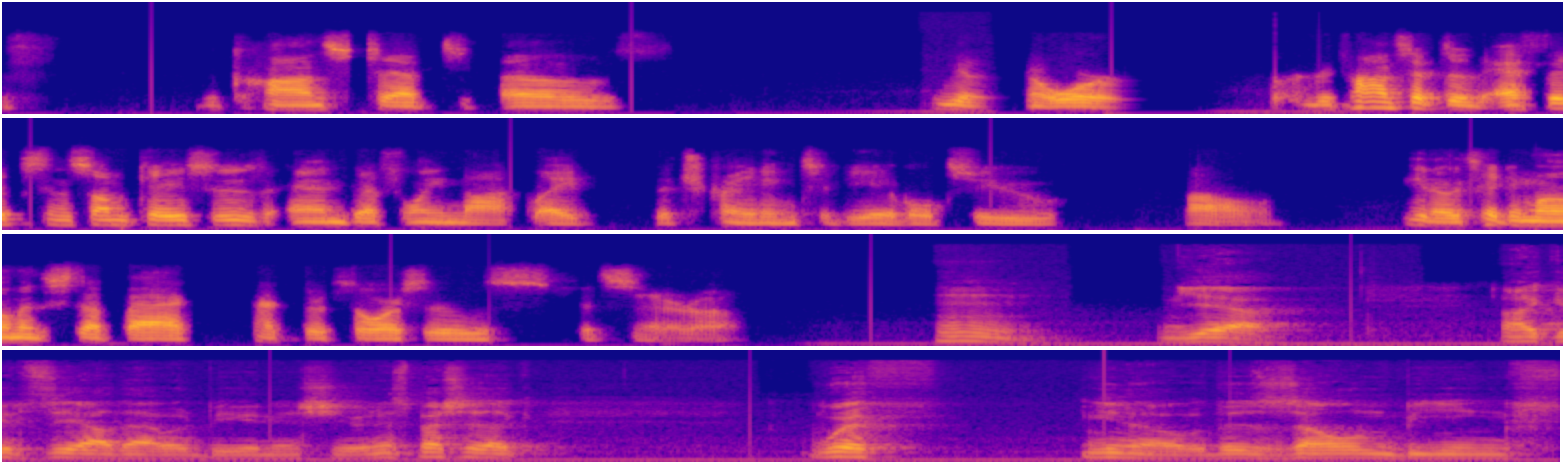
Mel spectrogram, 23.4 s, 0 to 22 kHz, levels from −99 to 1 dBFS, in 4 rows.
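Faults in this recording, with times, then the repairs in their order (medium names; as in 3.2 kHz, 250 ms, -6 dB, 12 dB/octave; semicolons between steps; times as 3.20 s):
tick 33 1/3 rpm -25 dBFS
13.53–13.54 s: dropout 7.4 ms
21.69 s: pop -13 dBFS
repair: de-click; interpolate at 13.53 s, 7.4 ms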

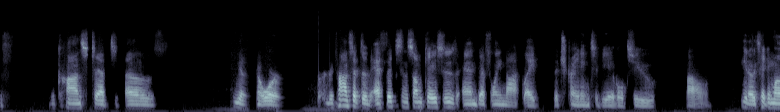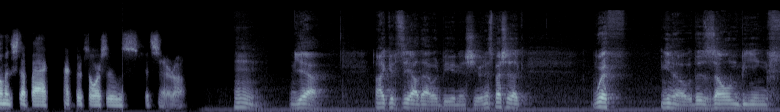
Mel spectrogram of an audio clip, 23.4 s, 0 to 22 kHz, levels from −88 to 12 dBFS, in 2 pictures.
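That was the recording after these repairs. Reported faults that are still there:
nothing left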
